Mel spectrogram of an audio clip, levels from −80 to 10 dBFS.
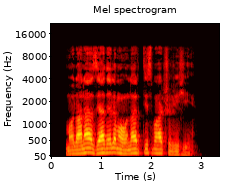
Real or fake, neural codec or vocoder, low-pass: real; none; 10.8 kHz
